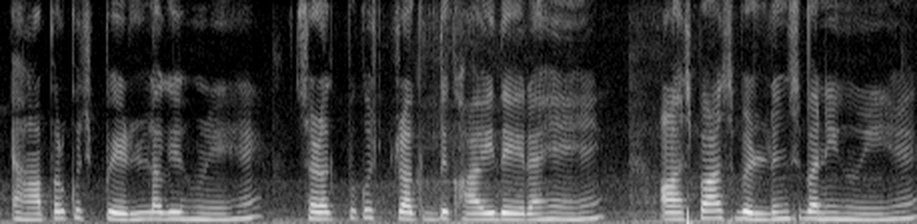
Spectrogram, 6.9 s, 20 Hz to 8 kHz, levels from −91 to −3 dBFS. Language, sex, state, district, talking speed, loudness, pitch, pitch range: Hindi, male, Bihar, Gopalganj, 175 wpm, -24 LUFS, 230 Hz, 215-245 Hz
